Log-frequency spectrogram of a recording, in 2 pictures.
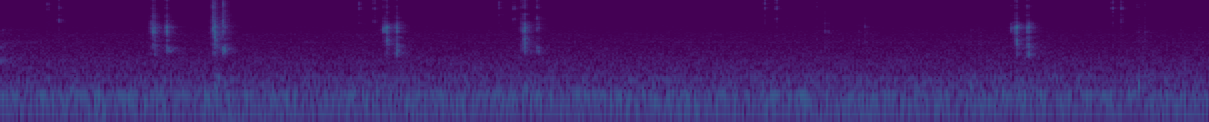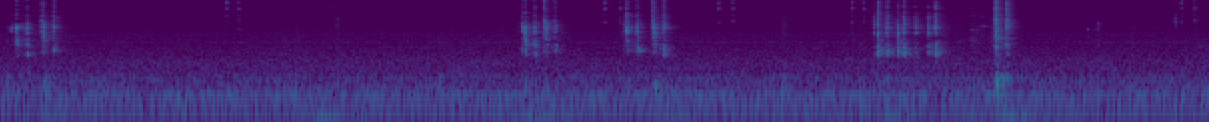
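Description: Scattered clicks from a computer keyboard and mouse: single clicks and short pairs or clusters every second or few, busiest in the last five seconds, over a faint low steady hum.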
